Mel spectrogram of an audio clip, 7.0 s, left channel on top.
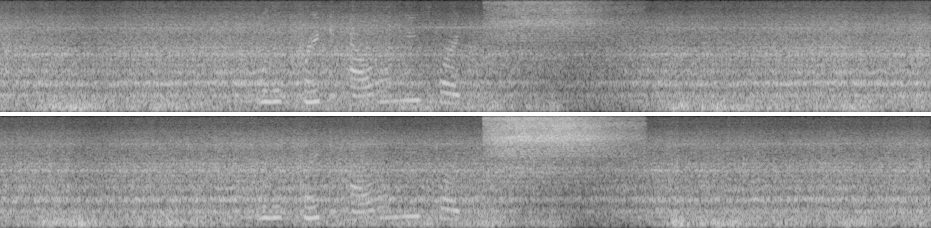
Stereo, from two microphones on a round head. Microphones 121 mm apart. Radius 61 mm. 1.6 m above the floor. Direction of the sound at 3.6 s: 75° right (ahead or behind).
